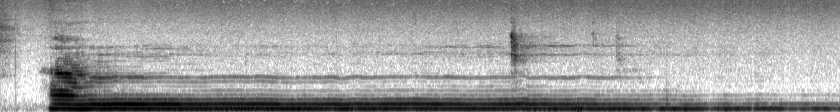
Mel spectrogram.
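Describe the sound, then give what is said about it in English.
A sustained, steady low hum from a single voice, made while breathing in during a guided breathing exercise, begins after a brief pause and holds one pitch for about eight seconds, fairly loud, with no talking. “And then breathing in and just humming a little bit to feel your body as energy.”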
